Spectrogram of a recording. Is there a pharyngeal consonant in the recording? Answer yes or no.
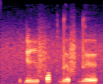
no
